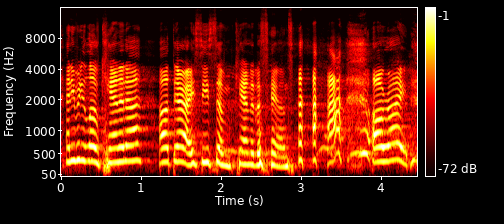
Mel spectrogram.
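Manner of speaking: normal talking voice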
